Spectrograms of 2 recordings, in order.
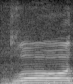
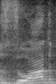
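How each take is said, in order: First: It starts with a heavy emphatic consonant. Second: It starts with a z-like sound. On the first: The speaker calls it right. "जब डाढ़ों पर लगाएंगे और फिर अदा करेंगे" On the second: The speaker calls it wrong. "जुआद पढ़ेंगे तो फिर जा के मुशाबे हो जाएगा"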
